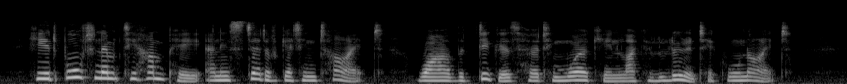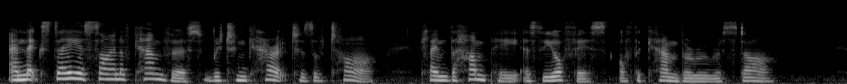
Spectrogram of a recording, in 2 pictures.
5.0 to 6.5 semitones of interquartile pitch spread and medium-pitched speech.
Yes: average, 5.3 semitones; medium, 180 Hz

